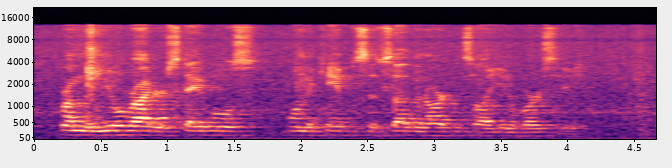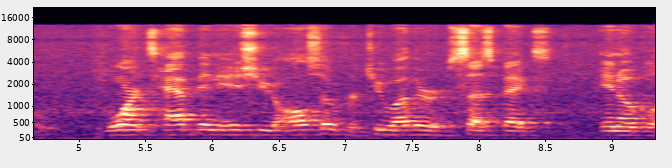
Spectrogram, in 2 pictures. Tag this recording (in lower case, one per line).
speech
